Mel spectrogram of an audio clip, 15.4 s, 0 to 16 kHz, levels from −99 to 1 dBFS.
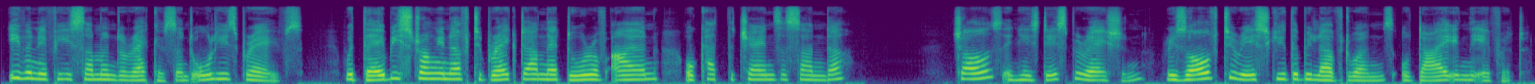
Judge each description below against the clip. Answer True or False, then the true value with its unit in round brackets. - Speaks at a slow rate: False (160 wpm)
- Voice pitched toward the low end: False (205 Hz)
